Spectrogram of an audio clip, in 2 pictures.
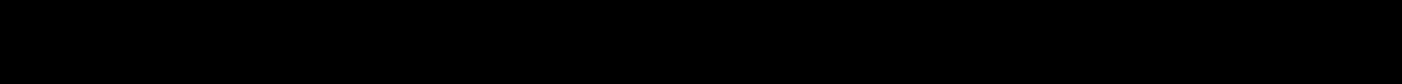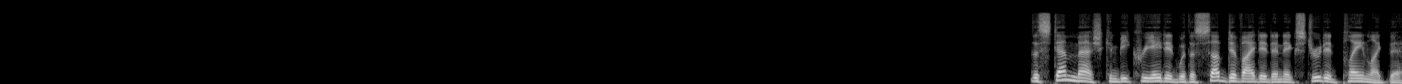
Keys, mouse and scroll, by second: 0.3 g, 2.1 click, 2.6 b, 3.3 middle click, 3.9 middle click, 4.3 x, 5.3 middle click, 6.0 KP_1, 7.0 shift+z, 7.5 shift+z, 10.5 click, 10.9 b, 12.8 s, 14.1 g, 16.1-17.1 scroll up 6, 17.3 s, 18.6 g, 20.1 click, 20.5 click, 20.9 middle click, 24.5 KP_1, 25.1 click, 25.6 shift+a.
